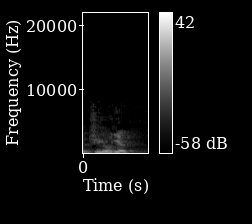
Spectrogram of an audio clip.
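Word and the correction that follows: Giulia: Now seeing that name and hearing other people from other wrestling podcast say the name Julia. I think that's what that is.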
